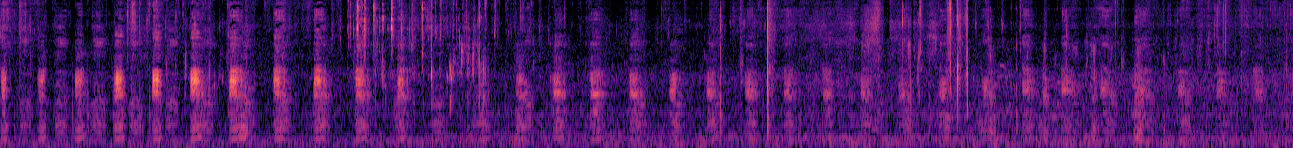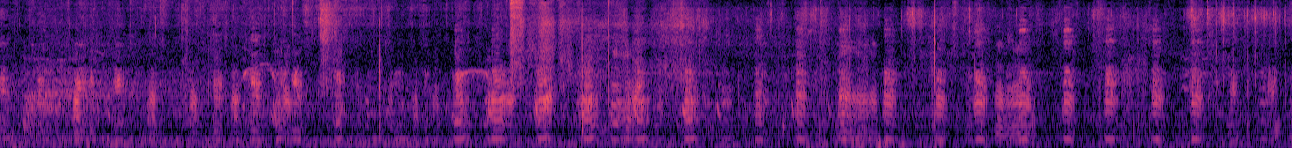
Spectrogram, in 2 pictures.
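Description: Domestic ducks quacking and chattering as they drink and dabble their bills in a tub of water. A quick run of short, regular pulses fills the first few seconds, and scattered clusters of quacks follow later on.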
